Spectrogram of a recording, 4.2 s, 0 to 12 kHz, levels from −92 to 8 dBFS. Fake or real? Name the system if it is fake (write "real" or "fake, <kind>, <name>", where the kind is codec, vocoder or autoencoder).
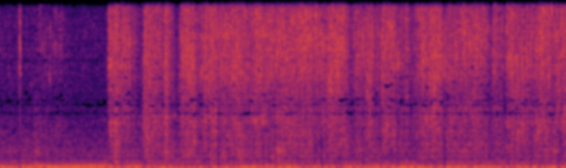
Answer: real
